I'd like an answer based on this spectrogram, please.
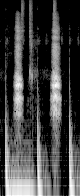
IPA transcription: h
